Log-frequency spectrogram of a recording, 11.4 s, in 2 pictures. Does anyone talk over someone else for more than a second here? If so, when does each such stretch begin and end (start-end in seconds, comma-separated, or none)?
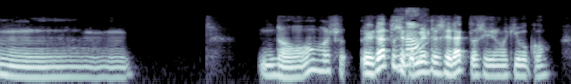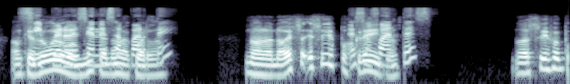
5.9-7.4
